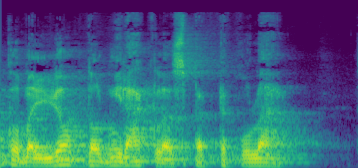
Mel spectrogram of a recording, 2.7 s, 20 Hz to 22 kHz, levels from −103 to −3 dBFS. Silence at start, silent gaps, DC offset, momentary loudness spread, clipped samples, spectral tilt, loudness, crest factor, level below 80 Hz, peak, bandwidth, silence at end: 0 s; none; under 0.1%; 8 LU; under 0.1%; -6.5 dB/octave; -16 LUFS; 14 dB; -44 dBFS; -2 dBFS; 15.5 kHz; 0.45 s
